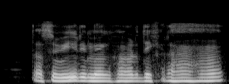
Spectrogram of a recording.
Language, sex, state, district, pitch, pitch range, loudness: Hindi, male, Bihar, Patna, 160 Hz, 155-170 Hz, -15 LUFS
